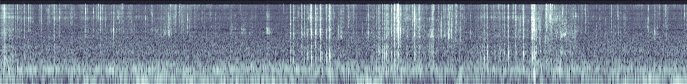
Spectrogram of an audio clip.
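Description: A utility knife blade scrapes and cuts pieces off a solid, dried yellow soap bar held in the hand. The sound is a quiet, steady run of dry, crumbly scraping and crunching, with short bright crackles. A few sharper snaps stand out around the middle of the clip.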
